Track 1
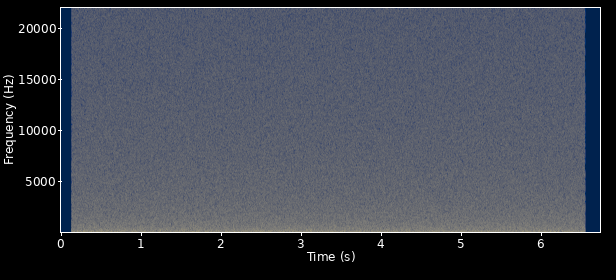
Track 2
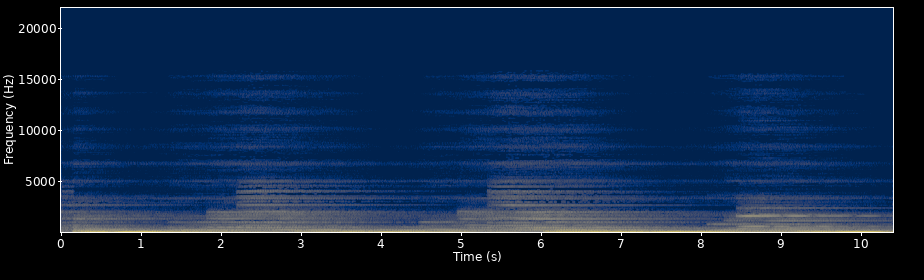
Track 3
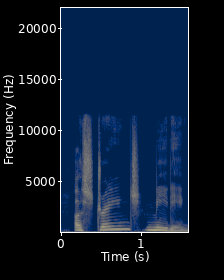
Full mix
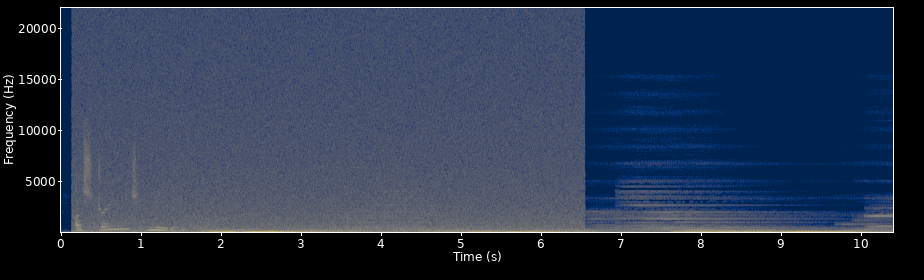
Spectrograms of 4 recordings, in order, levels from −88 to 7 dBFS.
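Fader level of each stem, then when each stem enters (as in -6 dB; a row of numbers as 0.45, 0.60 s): -6.5, -6.0, -1.0 dB; 0.00, 1.60, 0.00 s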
